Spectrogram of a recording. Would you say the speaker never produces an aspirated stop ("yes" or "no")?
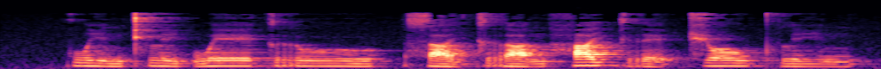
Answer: no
